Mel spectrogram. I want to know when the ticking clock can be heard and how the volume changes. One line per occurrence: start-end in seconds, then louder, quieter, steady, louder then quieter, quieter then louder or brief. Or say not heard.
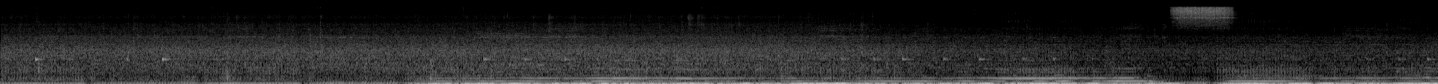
not heard.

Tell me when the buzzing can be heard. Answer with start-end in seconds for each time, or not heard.
4.0-14.3.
